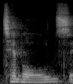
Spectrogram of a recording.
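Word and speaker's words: Theobalds: From his father, he inherited a country home called, it looks like Theobald's, it's Tybald's, it's usually pronounced.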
